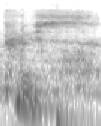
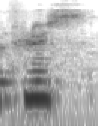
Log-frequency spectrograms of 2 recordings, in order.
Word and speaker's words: plus: moins tu gagnes le plus ils mangent le moins attention on prononce le s de plus c'est moi qui cuisine le plus à la maison avec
